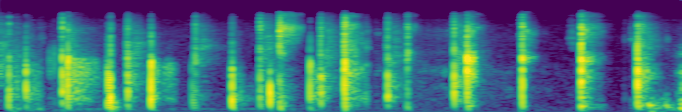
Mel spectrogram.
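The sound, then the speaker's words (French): A few hosts clap together for a few seconds, the sharp claps quick and slightly uneven in rhythm, steady in loudness without building into full applause. No one speaks. “Donc je pense qu'on peut tous s'applaudir les mecs parce que ça fait plaisir.”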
